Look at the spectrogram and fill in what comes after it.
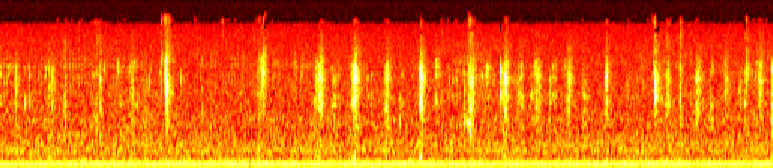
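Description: Close-miked chewing and mouth sounds of a person eating by hand, made of many small, irregular wet clicks and smacks. A steady low hum runs underneath.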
